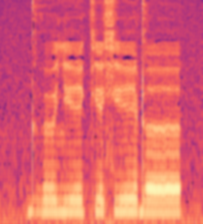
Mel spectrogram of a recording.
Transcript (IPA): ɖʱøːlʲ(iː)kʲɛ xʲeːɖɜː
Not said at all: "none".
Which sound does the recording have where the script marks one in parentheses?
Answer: eː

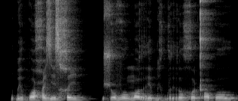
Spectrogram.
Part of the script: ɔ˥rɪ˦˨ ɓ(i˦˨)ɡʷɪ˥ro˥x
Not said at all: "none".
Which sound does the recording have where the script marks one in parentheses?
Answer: i˦˨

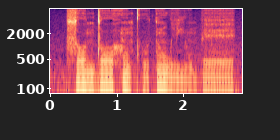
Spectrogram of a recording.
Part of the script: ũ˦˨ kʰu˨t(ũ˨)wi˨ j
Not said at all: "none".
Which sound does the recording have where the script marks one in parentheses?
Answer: ũ˦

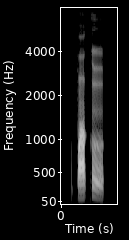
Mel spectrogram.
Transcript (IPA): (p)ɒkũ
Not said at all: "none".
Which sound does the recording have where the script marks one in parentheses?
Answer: p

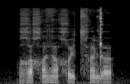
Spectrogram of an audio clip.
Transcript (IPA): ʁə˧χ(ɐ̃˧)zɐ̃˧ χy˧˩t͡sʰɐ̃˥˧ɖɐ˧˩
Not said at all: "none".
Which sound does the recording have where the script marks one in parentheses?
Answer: ɐ̃˧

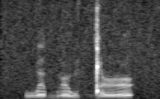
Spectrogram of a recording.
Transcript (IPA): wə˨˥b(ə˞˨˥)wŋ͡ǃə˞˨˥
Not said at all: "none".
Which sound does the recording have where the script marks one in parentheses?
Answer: ə˞˨˥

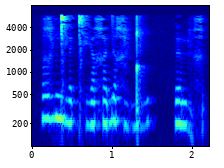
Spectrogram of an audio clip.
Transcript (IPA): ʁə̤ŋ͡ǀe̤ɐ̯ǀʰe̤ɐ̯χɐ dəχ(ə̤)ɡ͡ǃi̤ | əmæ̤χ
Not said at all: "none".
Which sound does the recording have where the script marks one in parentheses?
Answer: æ̤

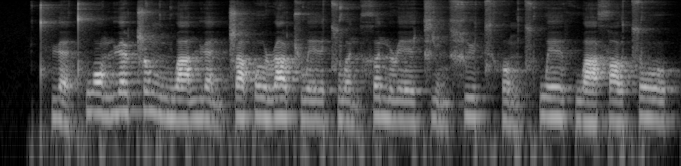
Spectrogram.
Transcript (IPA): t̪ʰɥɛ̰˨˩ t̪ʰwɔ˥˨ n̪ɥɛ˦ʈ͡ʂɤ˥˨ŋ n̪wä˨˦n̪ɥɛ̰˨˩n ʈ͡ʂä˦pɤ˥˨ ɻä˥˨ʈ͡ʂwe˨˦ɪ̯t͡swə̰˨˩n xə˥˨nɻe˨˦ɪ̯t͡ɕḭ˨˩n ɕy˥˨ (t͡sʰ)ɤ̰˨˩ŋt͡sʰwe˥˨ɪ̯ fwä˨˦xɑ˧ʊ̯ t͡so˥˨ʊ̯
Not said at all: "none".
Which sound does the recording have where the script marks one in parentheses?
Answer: t͡sʰ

